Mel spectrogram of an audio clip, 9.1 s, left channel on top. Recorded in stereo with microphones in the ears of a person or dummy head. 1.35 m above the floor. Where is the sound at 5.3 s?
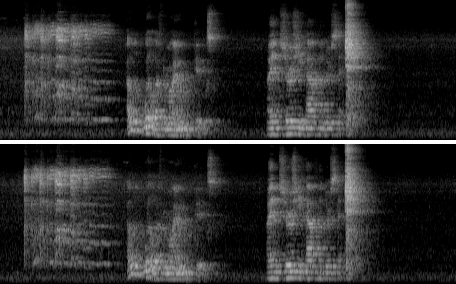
70° right (ahead or behind), 0.9 m.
